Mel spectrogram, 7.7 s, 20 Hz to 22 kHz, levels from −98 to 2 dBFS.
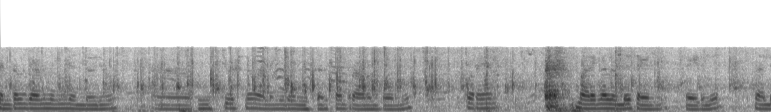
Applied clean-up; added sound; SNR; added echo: none; Livestock, farm animals, working animals; 8 dB; reverberation time 0.4 s.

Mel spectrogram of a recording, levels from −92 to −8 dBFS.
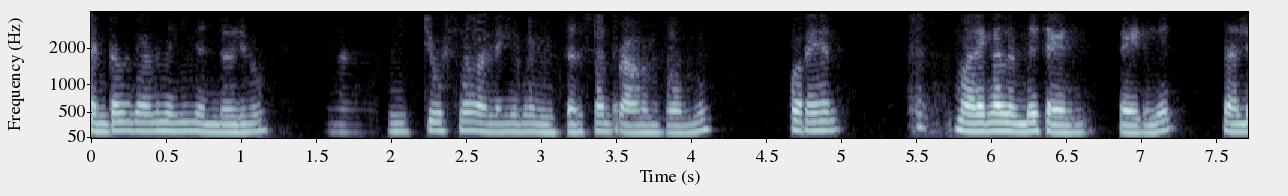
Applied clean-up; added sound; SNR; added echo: neural mask model DeepFilterNet 3.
